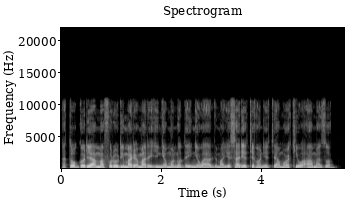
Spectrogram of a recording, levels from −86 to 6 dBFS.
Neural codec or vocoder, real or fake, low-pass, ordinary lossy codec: codec, 24 kHz, 0.9 kbps, WavTokenizer, small release; fake; 10.8 kHz; none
